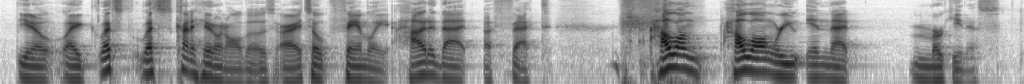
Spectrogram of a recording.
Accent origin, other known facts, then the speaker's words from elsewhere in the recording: the South, United States; I'm from the South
